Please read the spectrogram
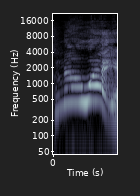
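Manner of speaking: very high, drawn-out no way; stunned no way. Retold or imitated. Josh hearing they are related, very high disbelief. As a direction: gasp it out in disbelief.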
